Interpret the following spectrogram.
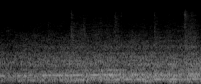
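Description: London Underground train running: a steady noise of moderate level with a faint low hum through it.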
